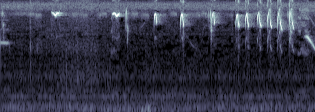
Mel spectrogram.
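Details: Song of a singing bush lark: a few spaced, very high chirps that speed up into a quick run of bright repeated notes, ending on a falling whistle; low steady background hum.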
